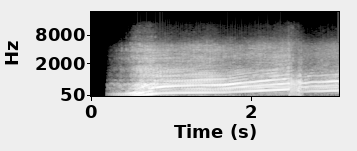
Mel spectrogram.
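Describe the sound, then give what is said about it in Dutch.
A first-generation (not Evo) Lamborghini Huracán V10 engine revs up hard, its pitch climbing steeply then holding at a loud, sustained howl, with a brief dip near the end before the roar continues; the driver shifts at around 5000 rpm. “buiten eh, eh, het uiterlijk van de Lamborghini en misschien de kleur, maar is dat motorgeluid natuurlijk.”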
